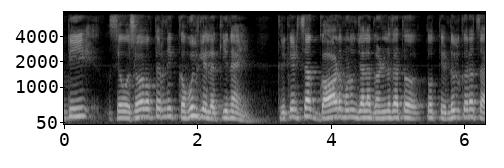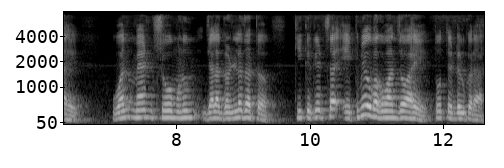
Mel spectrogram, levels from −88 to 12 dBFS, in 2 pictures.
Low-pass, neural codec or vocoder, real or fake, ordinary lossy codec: 7.2 kHz; none; real; none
